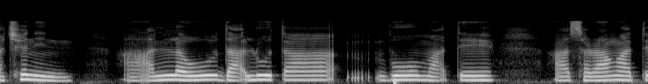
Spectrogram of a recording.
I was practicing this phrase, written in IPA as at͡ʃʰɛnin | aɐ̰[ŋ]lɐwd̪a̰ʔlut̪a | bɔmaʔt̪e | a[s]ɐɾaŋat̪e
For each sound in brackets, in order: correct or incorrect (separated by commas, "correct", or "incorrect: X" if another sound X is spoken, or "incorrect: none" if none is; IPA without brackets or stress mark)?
incorrect: n, correct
